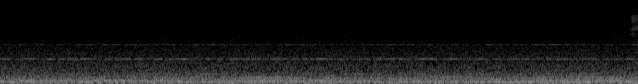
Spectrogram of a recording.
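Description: Steady, droning jet engines of a Toliss A340-600 airliner climbing out in X-Plane 12, a continuous roar with faint tonal whine held at even loudness throughout.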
